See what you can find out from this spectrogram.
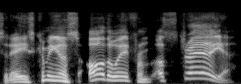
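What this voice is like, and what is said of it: Poor attempt at Australian accent. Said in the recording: “That's not even right. That's not even an Australian accent.”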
